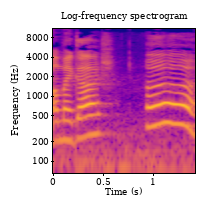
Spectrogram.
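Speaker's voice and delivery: words spoken through a drawn-out, loud yawn. Telling a story about a cashier and yawning mid-sentence herself: yawning. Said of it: "Okay, that was a yawn".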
